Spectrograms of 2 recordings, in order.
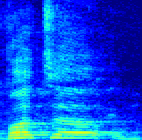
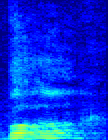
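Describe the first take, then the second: First: The middle consonant is a clear t sound. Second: The middle consonant is a glottal stop.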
